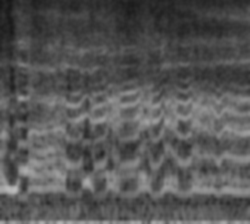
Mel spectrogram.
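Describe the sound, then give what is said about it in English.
A scream rings out as a high, wavering cry, rising and falling in several loud vocal bursts over a couple of seconds, with no other sound alongside. “That's a scream.”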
